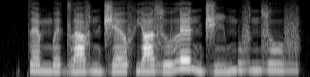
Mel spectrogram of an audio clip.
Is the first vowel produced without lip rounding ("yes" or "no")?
yes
